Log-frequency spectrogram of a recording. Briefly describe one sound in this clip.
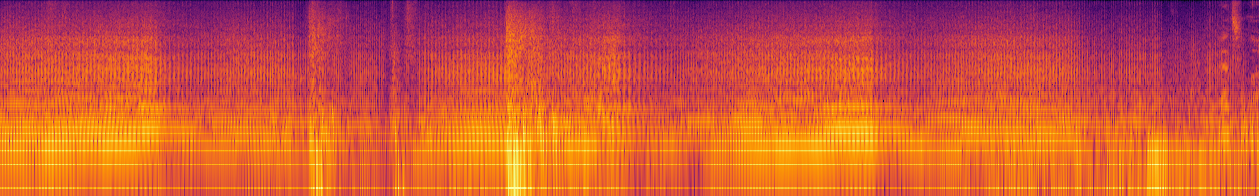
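A motorcycle engine revs up and down as it rides.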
